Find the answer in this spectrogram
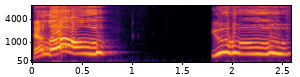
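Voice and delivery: calling out loudly. Calling after Jameson, who just went through the door: loud calling out. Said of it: "Do you have to do that so loudly?".

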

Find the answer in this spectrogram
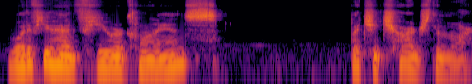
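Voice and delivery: low, quiet, sultry voice. Speaker repeats the earlier question, now in a bedroom voice. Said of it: "My bedroom voice".

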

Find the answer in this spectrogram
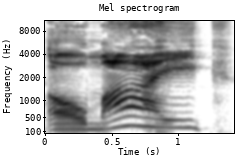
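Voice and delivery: stretched-out word, shrill and rough voice. Doing an impression of the worm monster in Monsters, Inc. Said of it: "Is that a good impression?".

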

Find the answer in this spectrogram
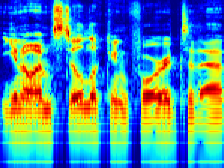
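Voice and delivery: ordinary talk

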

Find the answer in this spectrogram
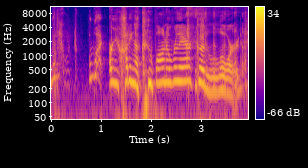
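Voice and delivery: play-acted exasperated, annoyed outburst, very loud and high. Retelling own reaction to someone cutting a pizza box: imitating own annoyed voice. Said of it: "I'm getting even more annoyed".

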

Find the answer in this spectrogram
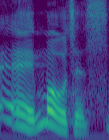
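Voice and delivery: put-on Italian accent. Speaker voicing an Italian figure greeting Moses, put-on Italian accent. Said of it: "I don't know why I use that accent".

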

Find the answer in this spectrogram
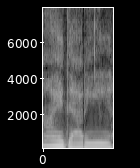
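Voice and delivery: sleepy, drowsy whisper. A girl stirring in bed greets her father in a sleepy whisper. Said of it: "she whispered in a sleepy voice".

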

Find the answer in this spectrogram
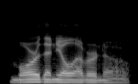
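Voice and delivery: deep, weighty, grave, solemn voice with gravitas. Retelling a character's reply in a Babylon 5 scene, imitating his gravitas voice. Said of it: "he says in his incredible gravitas voice".

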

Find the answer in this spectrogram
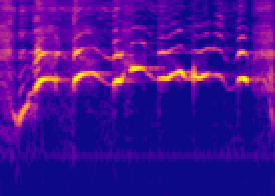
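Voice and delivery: very high, loud, slow, drawn-out tearful crying. Recounting giving her daughter milk, the mother quotes the reaction: imitating a daughter starting to cry. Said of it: "she just starts crying".

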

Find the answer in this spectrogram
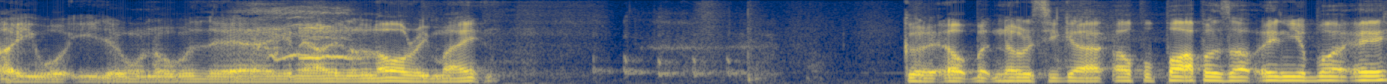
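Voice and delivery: menacing, intimidating British tough-guy voice. Taking a voice challenge, performing the intimidating British guy character. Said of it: "the intimidating British guy".

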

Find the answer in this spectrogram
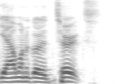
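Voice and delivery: put-on ordinary basic-person voice. Mocking the expected answer about where to travel: mock basic-person voice. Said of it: "be a regular bitch and be like".

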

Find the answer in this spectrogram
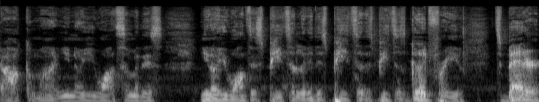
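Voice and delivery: low, secretive whisper under the breath. Speaker retelling what they said to a girl, re-enacting their own whisper. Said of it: "I'm just like whispering".

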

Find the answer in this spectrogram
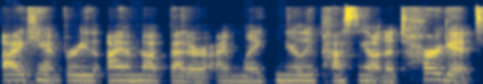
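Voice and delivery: plain

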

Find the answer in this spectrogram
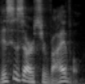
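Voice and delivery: ordinary delivery

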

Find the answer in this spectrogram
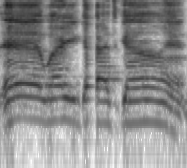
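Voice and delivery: put-on strange-sounding northeastern Boston accent. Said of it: "he's got that weird Boston, Connecticut accent".

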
